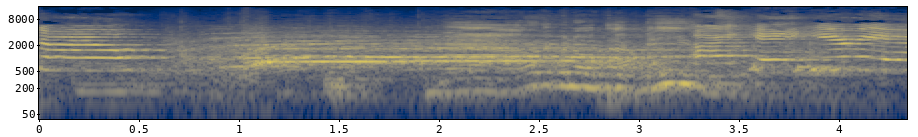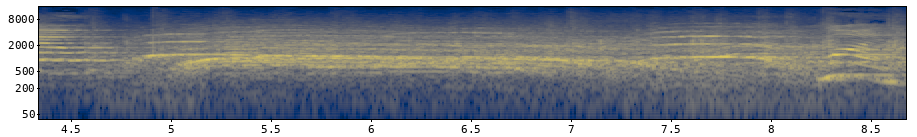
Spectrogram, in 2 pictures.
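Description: Young girls sing together through loudspeakers.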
